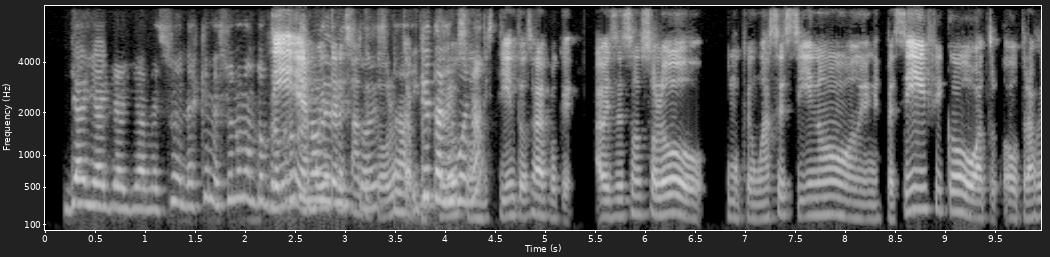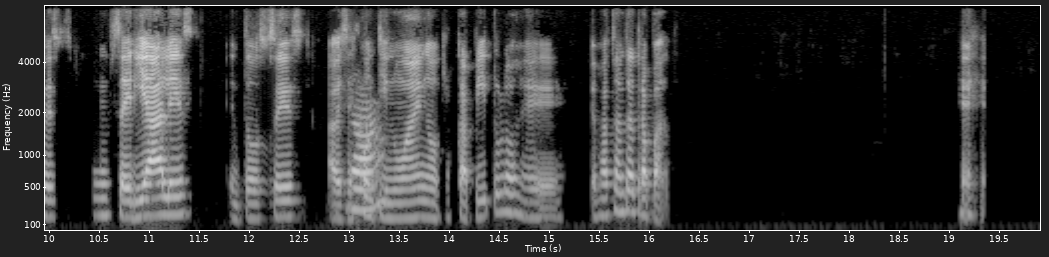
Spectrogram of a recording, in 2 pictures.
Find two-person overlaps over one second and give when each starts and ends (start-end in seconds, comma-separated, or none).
2.2-4.4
